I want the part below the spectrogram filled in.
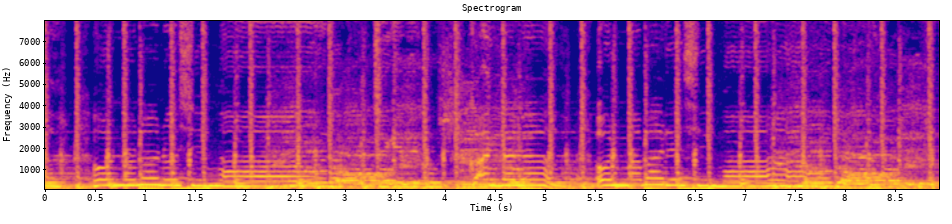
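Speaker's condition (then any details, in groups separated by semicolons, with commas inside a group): No condition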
